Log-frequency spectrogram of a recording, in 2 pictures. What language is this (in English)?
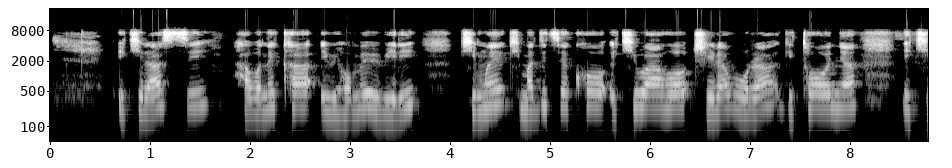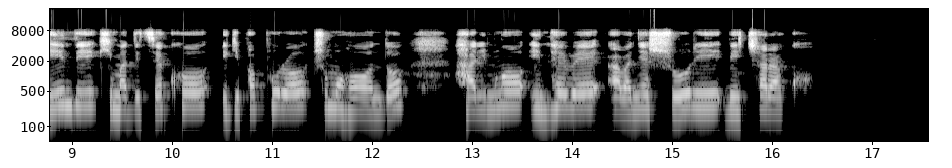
Rundi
